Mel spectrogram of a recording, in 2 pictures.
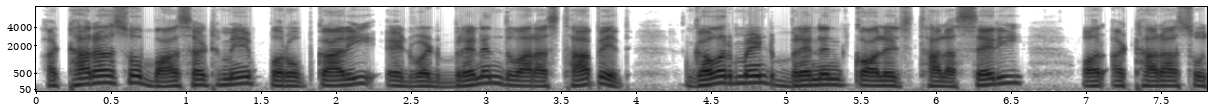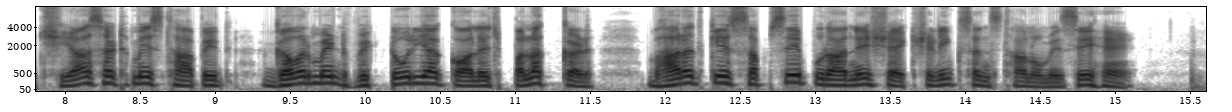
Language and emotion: Hindi, neutral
